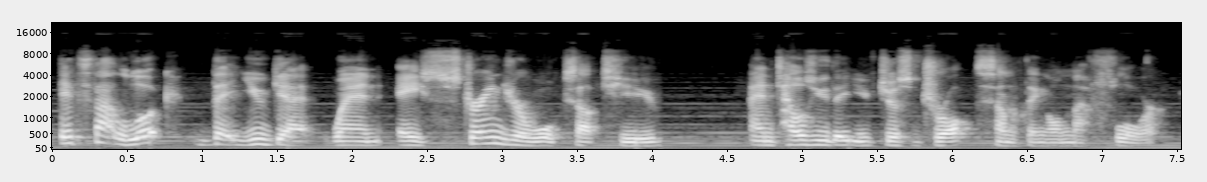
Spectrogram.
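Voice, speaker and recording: A man's voice: mid-range voice, a little slow, soft background music. Casual male game master. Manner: casual, descriptive, with fillers. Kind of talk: narrating a tabletop game.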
